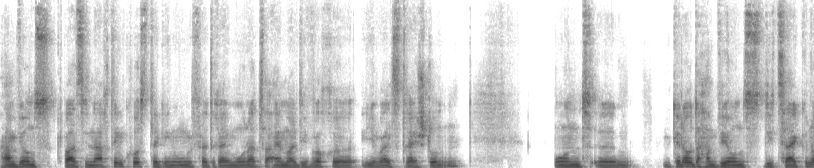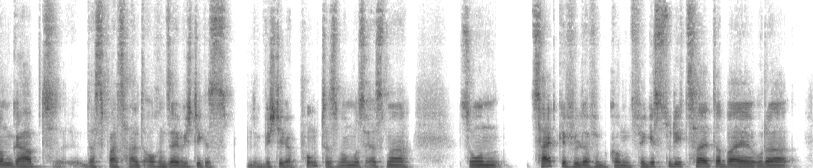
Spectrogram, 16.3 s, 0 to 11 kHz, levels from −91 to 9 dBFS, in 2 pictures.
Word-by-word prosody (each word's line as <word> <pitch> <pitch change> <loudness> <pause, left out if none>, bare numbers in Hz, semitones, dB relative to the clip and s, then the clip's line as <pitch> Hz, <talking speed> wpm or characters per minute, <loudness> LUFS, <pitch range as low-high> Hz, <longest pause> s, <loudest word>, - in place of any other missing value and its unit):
haben 115 +1 +3
wir 120 - +4
uns 115 0 +1
quasi 115 -2 +2
nach 110 0 +1
dem 125 +1 -2
Kurs 130 +1 -1
der 110 - 0
ging 105 +1 -3
ungefähr 105 0 -1
3 100 +1 -1
Monate, 115 +3 0
einmal 110 -1 +1
die 105 0 -5
Woche 110 -1 -1
jeweils 105 -1 -2
3 100 -2 -1
Stunden 105 +10 -2 0.9
und, 110 -1 +1
ähm, 110 -1 -1 0.2
genau, 120 +3 +2
da 110 -2 0
haben 110 0 -1
wir 115 -1 +5
uns 110 +1 0
die 105 -4 -4
Zeit 115 +2 +3
genommen 120 -1 +1
gehabt, 120 -1 +1 0.2
das, 110 0 -4
was 105 -1 0
halt 110 -1 -1
auch 110 +1 -2
sehr 105 -1 +3
wichtiges 110 -4 -2
'n - - -10
wichtiger - - +1
Punkt - - -5
ist, 105 0 -3
man 100 0 -2
muss 100 -1 0
erst 110 0 -3
mal 110 -1 +1 0.5
so 115 0 +2
'n 110 -1 +2 0.3
Zeitgefühl 135 -4 +2
dafür 105 -1 0
bekommen. 100 -1 -3
Vergisst 130 +6 -2
du - - -3
die 135 -1 -1
Zeit 130 -1 +2
dabei 120 -1 +5
oder 110 -2 +1
110 Hz, 200 wpm, -25 LUFS, 105-115 Hz, 0.9 s, wir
